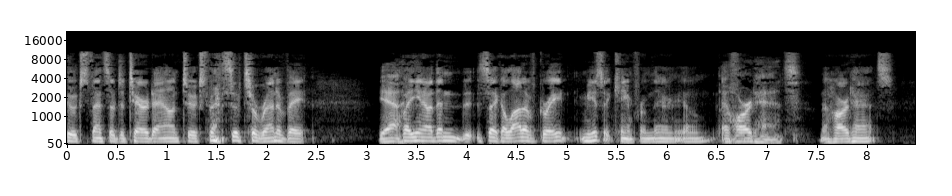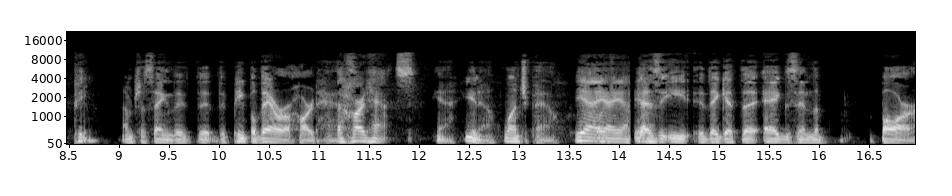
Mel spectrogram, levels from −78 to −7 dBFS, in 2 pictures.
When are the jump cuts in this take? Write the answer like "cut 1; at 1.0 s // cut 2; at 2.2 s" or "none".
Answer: cut 1; at 8.6 s // cut 2; at 14.1 s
